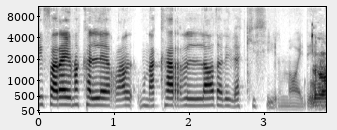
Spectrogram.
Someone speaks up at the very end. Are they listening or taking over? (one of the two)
taking over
